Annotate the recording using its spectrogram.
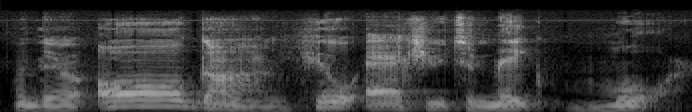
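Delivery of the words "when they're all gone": usual speaking voice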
